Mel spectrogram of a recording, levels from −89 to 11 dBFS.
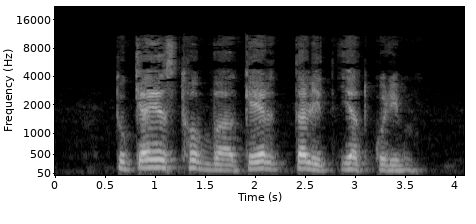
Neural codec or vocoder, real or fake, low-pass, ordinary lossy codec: none; real; 10.8 kHz; AAC, 32 kbps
